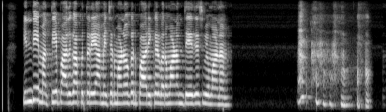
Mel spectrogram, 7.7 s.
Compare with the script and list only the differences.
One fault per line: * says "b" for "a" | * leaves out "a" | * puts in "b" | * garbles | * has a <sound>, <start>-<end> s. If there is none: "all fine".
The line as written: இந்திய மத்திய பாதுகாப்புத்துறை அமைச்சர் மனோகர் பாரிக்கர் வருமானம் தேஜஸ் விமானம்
* has a laugh, 5.9-7.5 s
